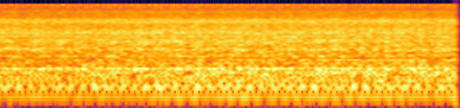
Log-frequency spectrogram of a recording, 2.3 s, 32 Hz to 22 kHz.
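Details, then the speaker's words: Hyundai V6 with about 120,000–125,000 miles, cold start after valve cover gasket replacement: steady, even idle with a smooth low rumble and a hiss on top, no misses or tapping; normal idle. "runs pretty smooth for 120,000 on it 125"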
